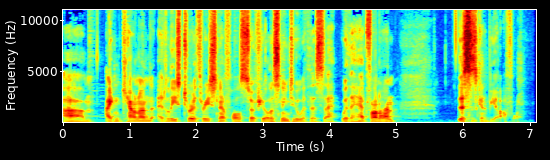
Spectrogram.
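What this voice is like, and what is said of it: Sick, congested, deepened voice. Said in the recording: “feeling a little under the weather ... I have an amazing radio voice right now”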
